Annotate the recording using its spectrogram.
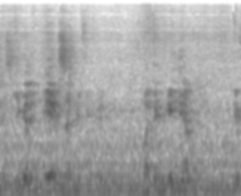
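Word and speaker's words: legal heir: dose Masters and guest legal a certificate first of all here h e i r in which the H alphabet H is silent so the correct pronunciation is legal a certificate but in India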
